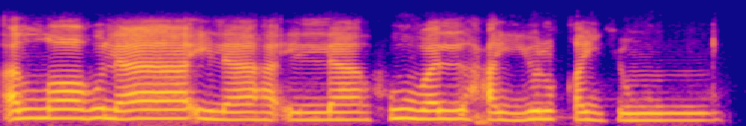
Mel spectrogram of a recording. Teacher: اب یہاں پر میں نے وقف جائز کا جو جیم ہے اس کو میں نے اس کو یوٹیلائز نہیں کیا، اور میں نے هو الحی القیوم پر فوکس کیا، میں نے واو کو ملا دیا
